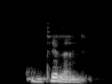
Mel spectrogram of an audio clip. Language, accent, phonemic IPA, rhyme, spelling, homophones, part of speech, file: English, Southern England, /ˈdɪlən/, -ɪlən, Dylan, Dillon, proper noun, LL-Q1860 (eng)-Dylan.wav
- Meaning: 1. A male given name from Welsh 2. A female given name 3. A surname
